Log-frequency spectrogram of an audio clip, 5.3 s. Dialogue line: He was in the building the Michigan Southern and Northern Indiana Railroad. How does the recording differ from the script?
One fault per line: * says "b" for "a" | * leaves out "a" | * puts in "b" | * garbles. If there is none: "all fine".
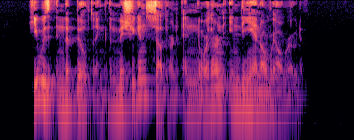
all fine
